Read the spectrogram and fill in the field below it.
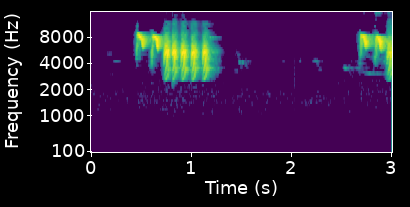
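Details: Eurasian blue tit (Cyanistes caeruleus) song: a very high, thin opening note running into a quick silvery trill, repeated after about a second's pause.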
